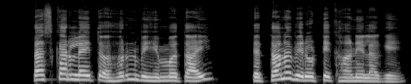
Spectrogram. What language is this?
Bhadrawahi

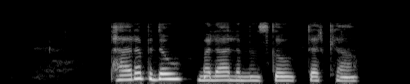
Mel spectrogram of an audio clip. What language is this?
Central Kurdish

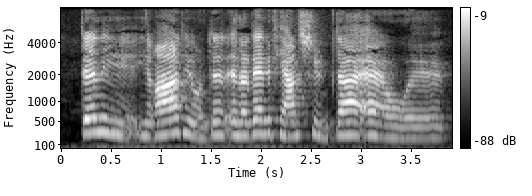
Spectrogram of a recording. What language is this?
Danish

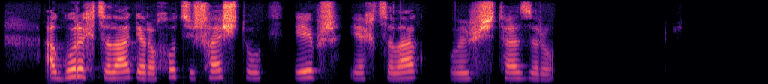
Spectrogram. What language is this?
Abkhazian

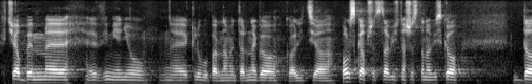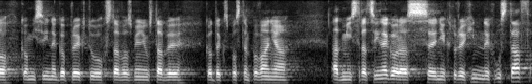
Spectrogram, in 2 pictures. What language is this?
Polish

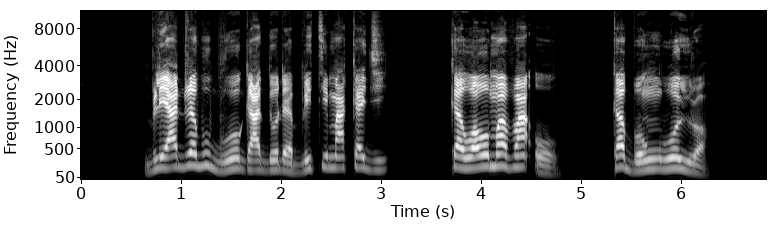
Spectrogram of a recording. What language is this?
Ewe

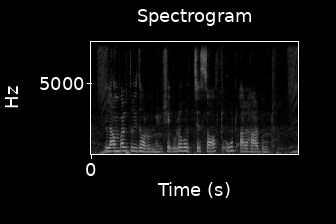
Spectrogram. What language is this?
Bangla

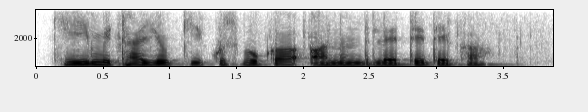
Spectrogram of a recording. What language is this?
Hindi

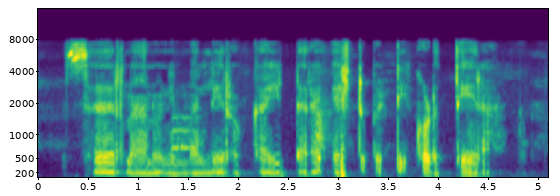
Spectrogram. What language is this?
Kannada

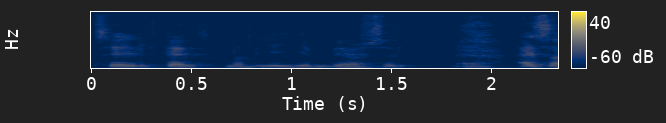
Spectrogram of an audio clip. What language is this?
Danish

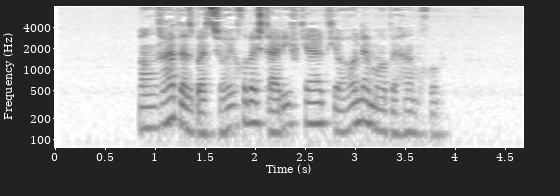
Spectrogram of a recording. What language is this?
Persian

